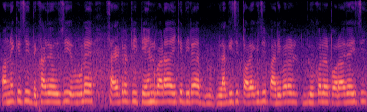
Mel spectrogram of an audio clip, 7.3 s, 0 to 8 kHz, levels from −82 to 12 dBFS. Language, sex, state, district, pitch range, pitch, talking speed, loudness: Odia, male, Odisha, Sambalpur, 175-195 Hz, 185 Hz, 155 wpm, -14 LUFS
